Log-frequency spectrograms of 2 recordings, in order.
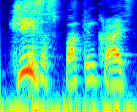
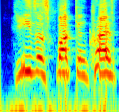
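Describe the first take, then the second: First: Very soft, low muttered curse; hushed dismay. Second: Said in the usual way. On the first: Acted. Comic despairing at his own family, hushed dismay. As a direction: swear under your breath.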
